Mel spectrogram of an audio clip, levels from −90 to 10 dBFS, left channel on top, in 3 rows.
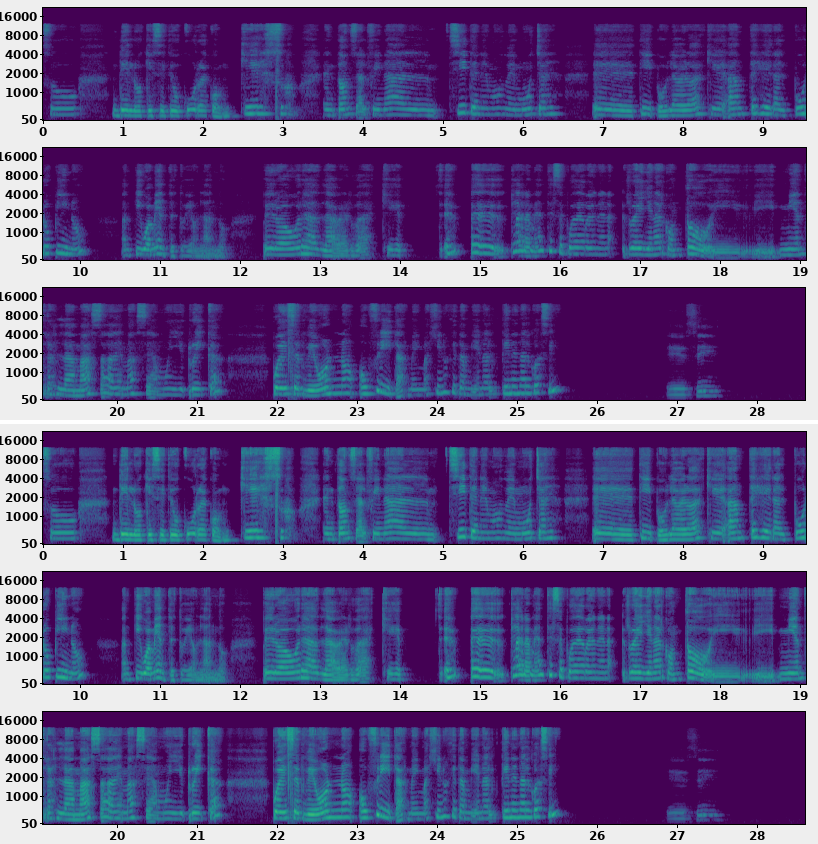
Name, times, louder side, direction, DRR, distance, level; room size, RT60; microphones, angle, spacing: voice 1, 0.0-10.1 10.5-14.1 14.5-25.5, right 8 dB, 55° right, 0.3 m, -36 dB
voice 2, 26.9-27.5, left 4 dB, 60° left, 0.9 m, -55 dB
5.2 x 2.0 x 2.6 m
head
